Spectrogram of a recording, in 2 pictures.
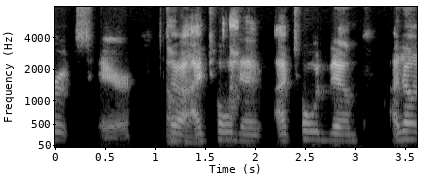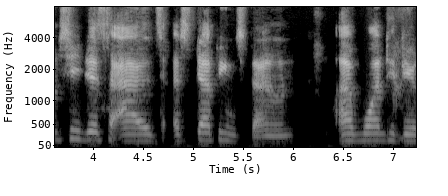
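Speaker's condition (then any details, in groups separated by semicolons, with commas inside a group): Cerebral palsy; from birth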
